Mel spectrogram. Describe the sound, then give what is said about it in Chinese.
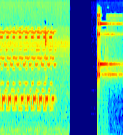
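A telephone rings with a rapid, trilling bell pattern for about a second, then cuts off. After a brief silence, a short bright electronic tone sounds. No one speaks. “两天后，小榛果又再次接到对方打来的电话”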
